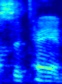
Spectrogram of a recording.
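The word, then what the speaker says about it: Šatan: say the european names i know it's miroslav satan i know that i know that's how you say it because that's how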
